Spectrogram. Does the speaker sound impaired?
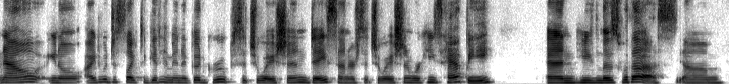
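No.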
